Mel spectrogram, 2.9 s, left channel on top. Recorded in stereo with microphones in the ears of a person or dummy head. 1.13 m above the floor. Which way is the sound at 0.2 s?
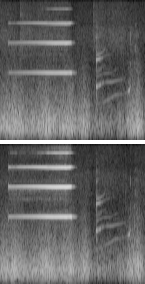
55° right (ahead or behind).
